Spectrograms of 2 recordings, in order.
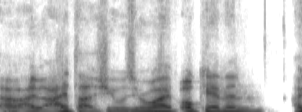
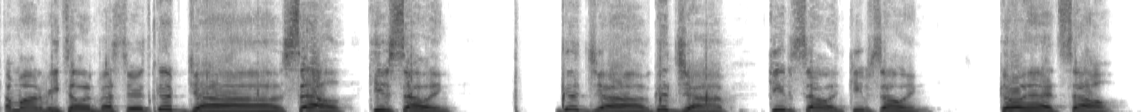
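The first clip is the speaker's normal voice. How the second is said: sarcastic egging-on, high starts falling away; high, falling mock cheers; mocking encouragement; 4 semitones higher than usual. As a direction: taunt them with fake praise. Mock-cheers retail investors for selling.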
